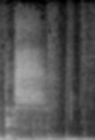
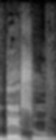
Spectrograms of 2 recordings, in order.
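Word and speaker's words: です: Kapag sinabi mo yun, na imbis na des, sinabi mo desu, mali ka nun. Des dapat yun. Hindi mo dapat pinopronounce yung you.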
